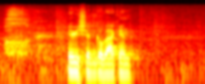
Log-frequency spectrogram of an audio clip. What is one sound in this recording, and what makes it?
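A man speaks out loudly in a quiet, echoing room.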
